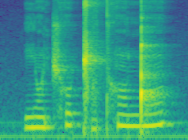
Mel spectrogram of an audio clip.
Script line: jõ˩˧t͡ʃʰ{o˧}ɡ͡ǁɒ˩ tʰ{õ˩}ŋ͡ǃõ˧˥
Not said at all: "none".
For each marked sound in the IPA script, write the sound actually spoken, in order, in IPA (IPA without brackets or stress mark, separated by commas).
o˧, õ˧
